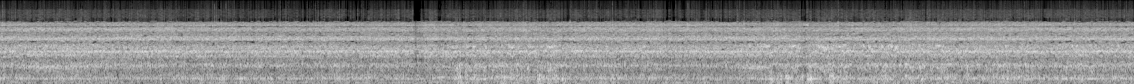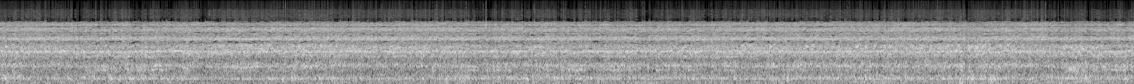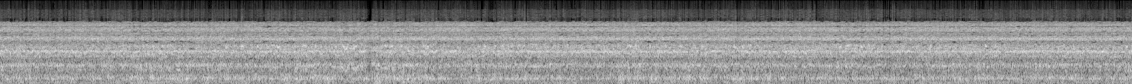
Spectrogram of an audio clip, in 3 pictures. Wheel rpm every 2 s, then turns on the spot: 220, 240, 230, 230, 220, 230, 220, 230, 230, 230, 220, 230, 230, 230, 230, 230, 230.
none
